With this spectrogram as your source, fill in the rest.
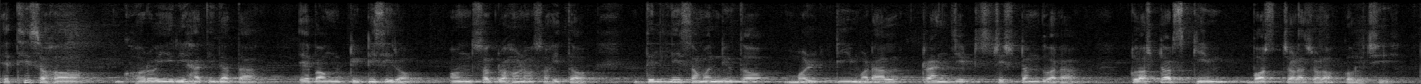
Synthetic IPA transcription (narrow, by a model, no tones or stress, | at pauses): et̪ʰisɔɦɔ | ɡʱɔɾoiɾiɦat̪id̪at̪a | ebɔŋɖiʈisiɾɔː | nsɔɡɾɔɦɔɽ̃ɔsɔɦit̪ɔ | d̪ilːisamɔnːjut̪ɔmɔlʈimɔɽalʈɾand͡ʒiʈsisʈɔmd̪waɾa | klɔsʈɔɾskimbɔst͡ʃɔɭat͡ʃɔɭɔkɔɾut͡ʃʰḭ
